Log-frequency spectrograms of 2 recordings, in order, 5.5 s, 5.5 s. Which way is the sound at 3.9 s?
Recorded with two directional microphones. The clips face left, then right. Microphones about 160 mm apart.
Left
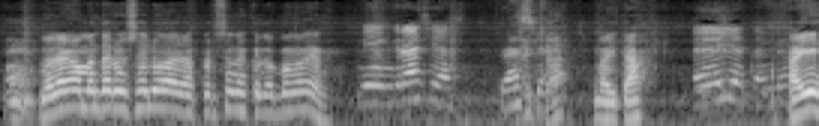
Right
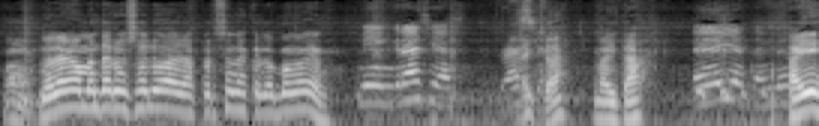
10° right (ahead or behind).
